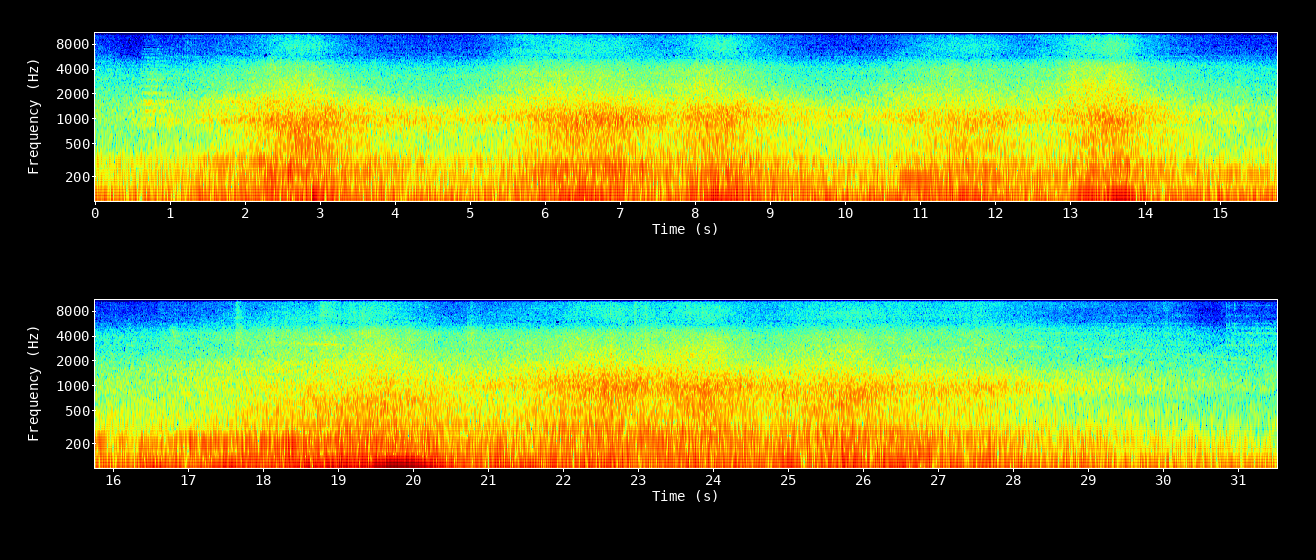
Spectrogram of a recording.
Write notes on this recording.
soundmap: köln/ nrw, rudolfplatz an strassenbahnhaltestelle unter hahntorburg, an und abschwellender verkehr auf steinpflasterstrasse, morgens, project: social ambiences/ listen to the people - in & outdoor nearfield recordings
